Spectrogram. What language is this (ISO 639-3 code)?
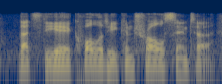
eng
